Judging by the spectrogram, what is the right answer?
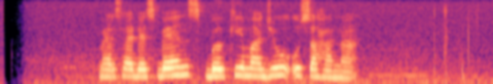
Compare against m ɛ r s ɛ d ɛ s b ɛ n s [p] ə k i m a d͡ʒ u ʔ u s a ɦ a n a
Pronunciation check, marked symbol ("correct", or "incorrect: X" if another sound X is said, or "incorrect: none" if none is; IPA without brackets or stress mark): incorrect: b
